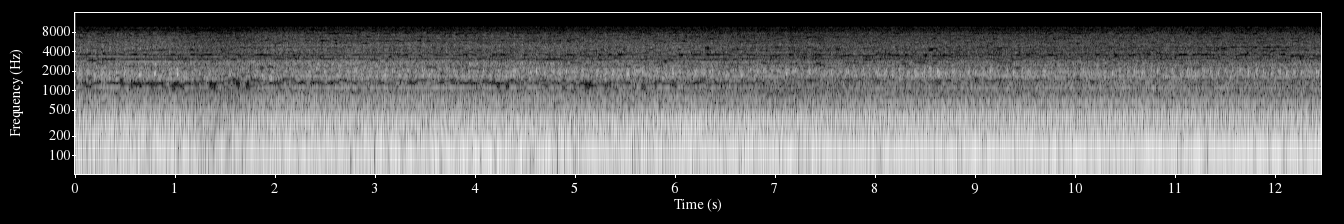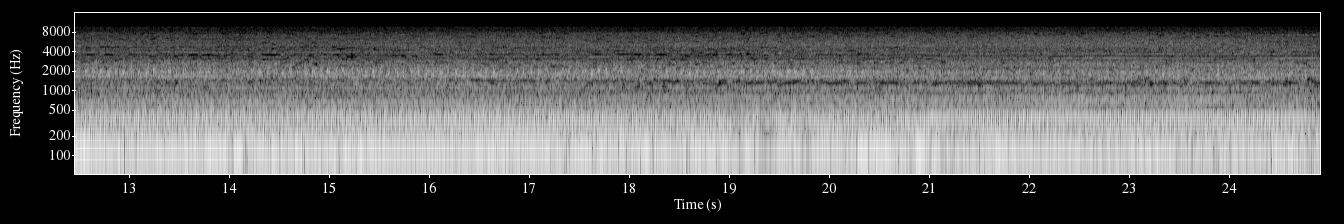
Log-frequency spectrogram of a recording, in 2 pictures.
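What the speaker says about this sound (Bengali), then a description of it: "আমাদের ট্রলার এগিয়ে চলেছে সামনের দিকে" A fishing trawler's engine drones in a steady, heavy rumble with faint mechanical clatter as the boat moves ahead toward Kakdwip fishing harbour, close and unbroken for about twenty-five seconds without talk.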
